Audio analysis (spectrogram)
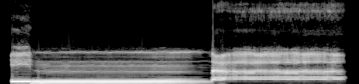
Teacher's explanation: নাকের বাঁশি থেকে তিন সেকেন্ড পরিমাণ গুন্নাহ করে ধরে রাখবো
